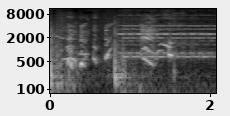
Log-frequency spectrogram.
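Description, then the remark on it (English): A telephone rings at 10 o'clock with a steady, high electronic tone that holds for over a second, while muffled voices and rustling sounds overlap it. “Just hit 10 o'clock and the phone's ringing.”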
